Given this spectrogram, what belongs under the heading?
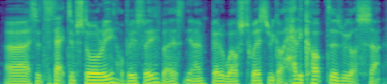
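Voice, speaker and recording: A man's voice: fairly low pitch, fast, darkish tone, dry recording. A man chatting casually about the production, matey and joking, with many restarts. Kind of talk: casual chat.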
